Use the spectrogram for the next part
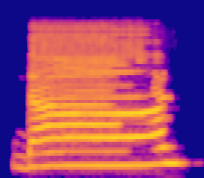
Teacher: دال دال بھی تا کی طرح ادا ہوگا، اوپر کے دو دانتوں کے پیچھے زبان لگائیں، دال، اور اس کو بھی 5 الف کھینچیں گے۔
